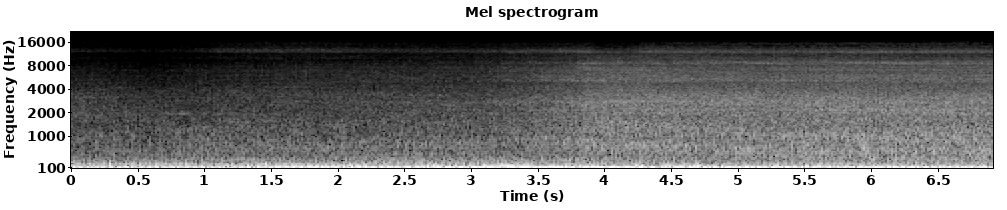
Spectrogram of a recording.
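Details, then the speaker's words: 1973 Dodge W200 with reportedly new engine, carbureted, fresh gas tank and battery: fires right up into a steady, even, deep V8 idle with no stumble, miss or knock. "man that idle is good gas tank battery fired right up heck yeah all right she's idling"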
